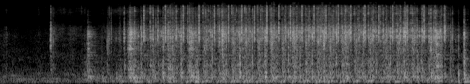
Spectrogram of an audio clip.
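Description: A normal manual home sewing machine stitches a large zippered handbag. A couple of clicks come first, then a steady, close, rapid mechanical chatter of stitching runs to the end.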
